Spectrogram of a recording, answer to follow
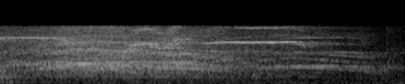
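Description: Large audience cheering with high whistles, dying away in the last second.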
